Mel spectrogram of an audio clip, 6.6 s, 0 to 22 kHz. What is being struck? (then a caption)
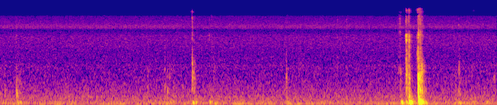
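Plastic mechanical keyboard keys. A plastic mechanical keyboard with cat keycaps is tapped with sparse fingertip key presses. Soft, low clicks sound over quiet background hiss, with faint taps early on, a clear click near 2.6 seconds, and a louder cluster of presses near 5.5 seconds. Each click dies away almost instantly.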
